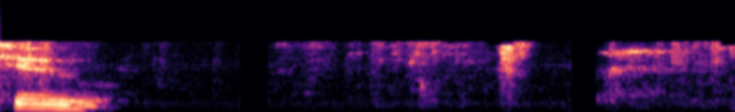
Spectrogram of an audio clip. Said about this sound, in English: I'm turning pages, not using computer today. You can hear it. Old school.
